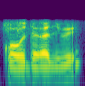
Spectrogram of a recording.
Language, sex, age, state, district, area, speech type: Odia, male, 30-45, Odisha, Sambalpur, rural, conversation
